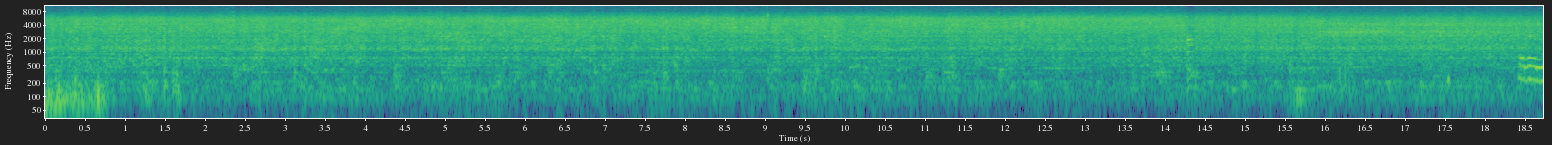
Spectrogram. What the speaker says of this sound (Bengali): আর এর মধ্যে আমি জল দিলাম।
